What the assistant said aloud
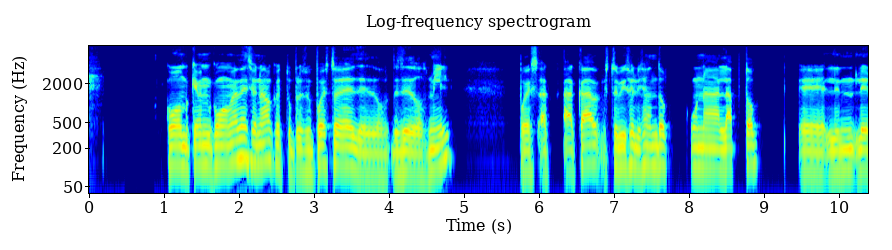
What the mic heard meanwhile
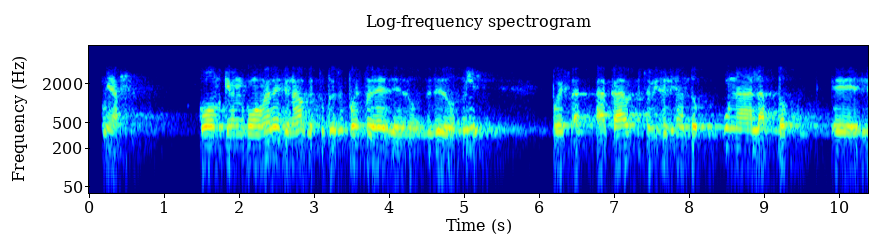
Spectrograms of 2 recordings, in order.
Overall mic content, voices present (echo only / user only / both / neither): echo only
